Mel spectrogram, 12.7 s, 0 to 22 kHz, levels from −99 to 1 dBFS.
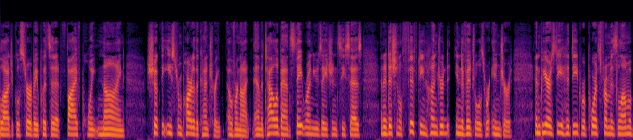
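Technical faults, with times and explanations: No technical faults are present in this speech recording.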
